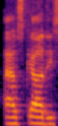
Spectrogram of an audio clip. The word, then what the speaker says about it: Euskadi: Looking ahead, you talk about conducting your orchestra back home, and you become associate conductor of the, I don't know how to pronounce this word, Euskadi, is that how you pronounce it? – Euskadi Symphony Orchestra in around 97.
